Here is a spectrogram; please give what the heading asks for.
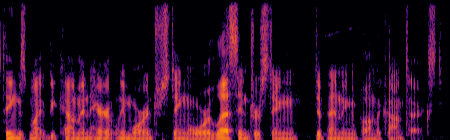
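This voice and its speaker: A man's voice: a bass voice, fairly even intonation, fast, a bit bright. A man hosting a podcast panel discussion, speaking in an articulate, wordy and wry way. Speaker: podcast host.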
